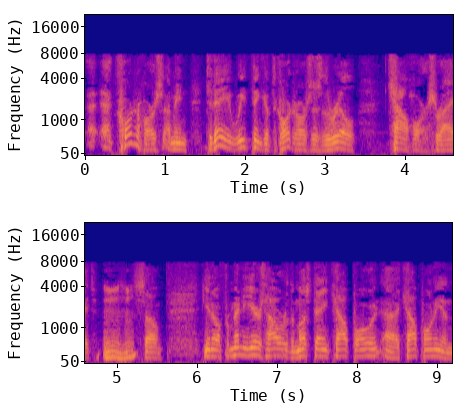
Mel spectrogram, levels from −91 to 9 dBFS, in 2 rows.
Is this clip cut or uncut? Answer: uncut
